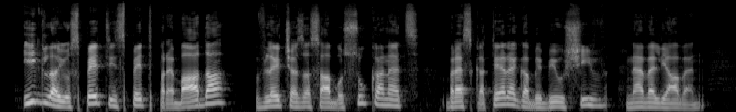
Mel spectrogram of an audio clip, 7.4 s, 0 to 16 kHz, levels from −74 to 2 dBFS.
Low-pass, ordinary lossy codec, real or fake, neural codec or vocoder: 14.4 kHz; none; fake; vocoder, 44.1 kHz, 128 mel bands every 512 samples, BigVGAN v2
